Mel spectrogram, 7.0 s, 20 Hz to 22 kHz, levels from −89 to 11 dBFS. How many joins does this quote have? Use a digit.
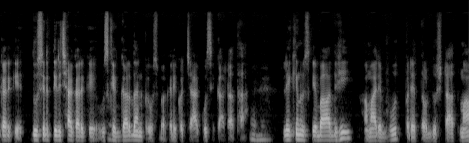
0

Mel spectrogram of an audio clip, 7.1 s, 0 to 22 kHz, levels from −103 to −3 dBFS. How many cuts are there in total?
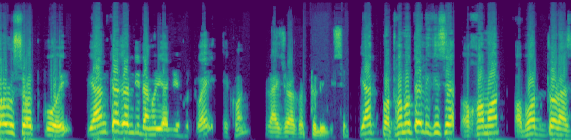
1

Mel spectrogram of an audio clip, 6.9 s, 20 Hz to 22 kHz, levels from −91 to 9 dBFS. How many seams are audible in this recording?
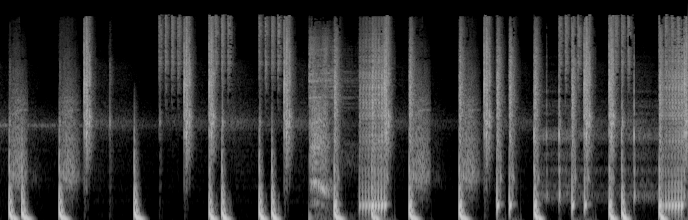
1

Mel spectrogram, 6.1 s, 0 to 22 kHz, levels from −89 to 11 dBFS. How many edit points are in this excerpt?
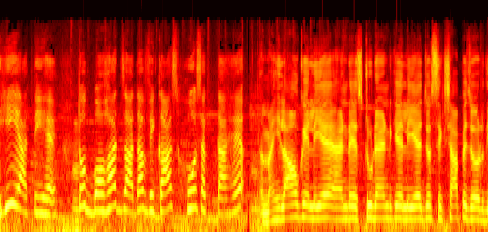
1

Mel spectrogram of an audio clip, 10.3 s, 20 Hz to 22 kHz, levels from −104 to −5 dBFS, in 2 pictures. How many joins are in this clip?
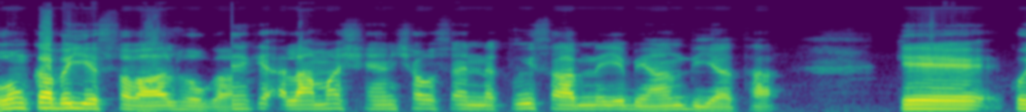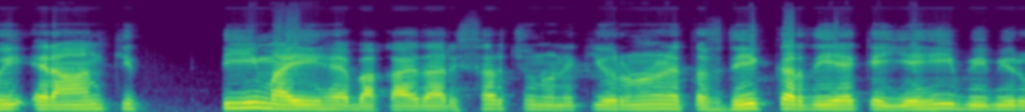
0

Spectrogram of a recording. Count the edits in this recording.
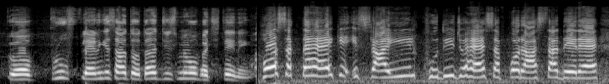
1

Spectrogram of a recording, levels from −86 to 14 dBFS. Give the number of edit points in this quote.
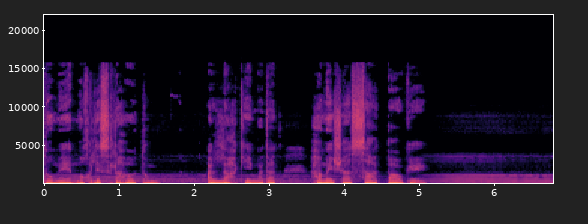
1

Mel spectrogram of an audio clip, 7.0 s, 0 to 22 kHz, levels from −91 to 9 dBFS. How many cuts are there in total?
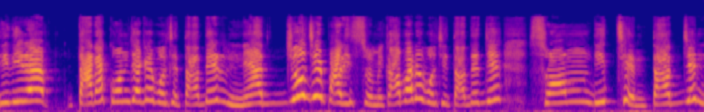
0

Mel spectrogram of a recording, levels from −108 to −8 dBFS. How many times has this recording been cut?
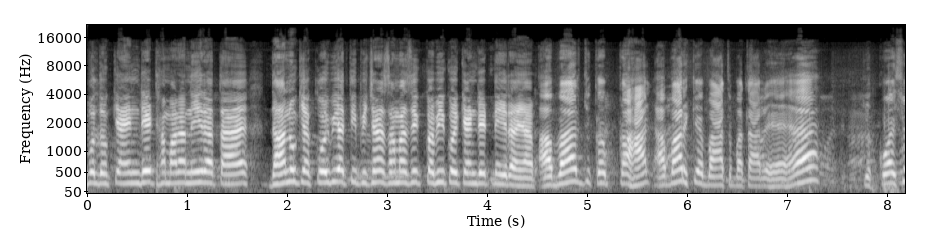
1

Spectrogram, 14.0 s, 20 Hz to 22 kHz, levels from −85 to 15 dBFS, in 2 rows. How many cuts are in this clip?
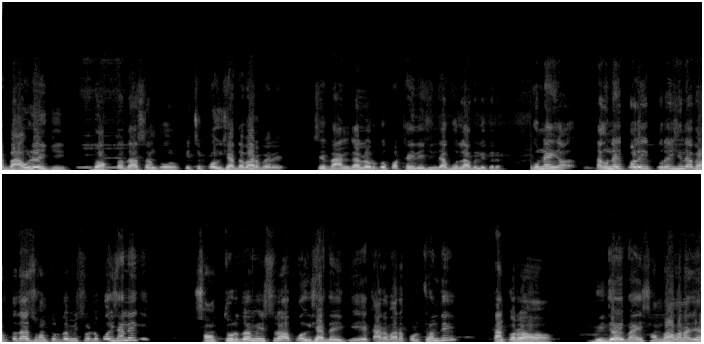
1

